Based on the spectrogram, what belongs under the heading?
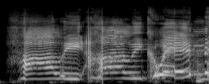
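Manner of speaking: very high, stretched cartoon tri-state voice; Harley Quinn. Shown as a demonstration. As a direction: squeak it out slowly, feeling for the character. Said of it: "let me find it".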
